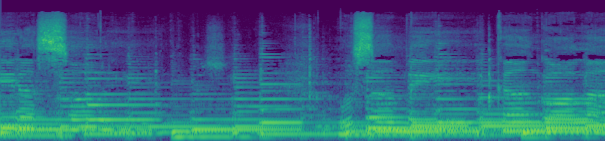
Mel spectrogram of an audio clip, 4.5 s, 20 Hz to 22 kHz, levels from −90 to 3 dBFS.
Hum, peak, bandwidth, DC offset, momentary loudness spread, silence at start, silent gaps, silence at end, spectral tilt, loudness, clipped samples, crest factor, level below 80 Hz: none; -6 dBFS; 16.5 kHz; under 0.1%; 8 LU; 0 s; none; 0 s; -4.5 dB/octave; -20 LUFS; under 0.1%; 14 dB; -62 dBFS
